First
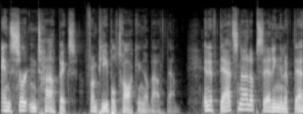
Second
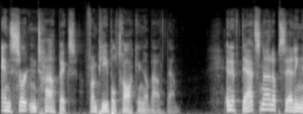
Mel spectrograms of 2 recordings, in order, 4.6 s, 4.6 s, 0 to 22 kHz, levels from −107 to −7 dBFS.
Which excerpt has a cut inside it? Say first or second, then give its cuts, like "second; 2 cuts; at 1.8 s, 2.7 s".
first; 1 cut; at 2.8 s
